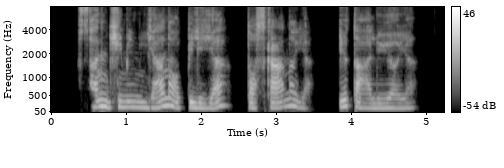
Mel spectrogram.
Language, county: Lithuanian, Vilnius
